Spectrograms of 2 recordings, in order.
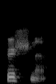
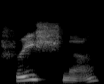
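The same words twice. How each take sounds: First: The r itself forms an in-between vowel. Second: A clear 'i' vowel follows the r. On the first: The speaker calls it right. "it's in between all three" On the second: The speaker calls it wrong. "it's not Krishna with an I"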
